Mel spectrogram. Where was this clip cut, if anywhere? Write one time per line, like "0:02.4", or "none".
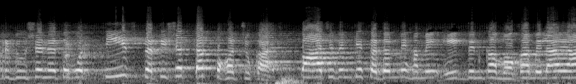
0:02.9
